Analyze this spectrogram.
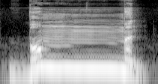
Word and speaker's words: bommen: Donc, je sépare ce mot en deux en faisant bomen. Alors que ici, si je sépare ce mot en deux, ça va être bommen.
